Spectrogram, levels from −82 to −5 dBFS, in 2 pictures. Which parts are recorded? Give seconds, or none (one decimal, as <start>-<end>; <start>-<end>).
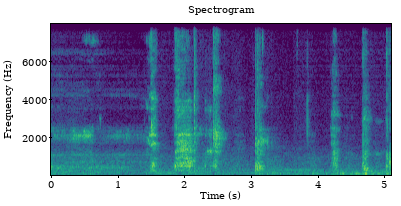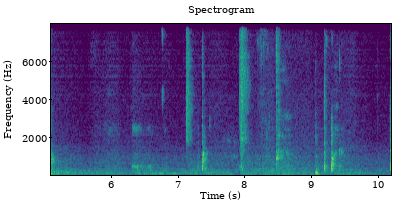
1.9-3.7; 7.8-9.5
